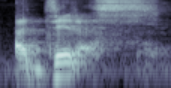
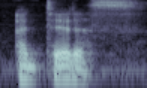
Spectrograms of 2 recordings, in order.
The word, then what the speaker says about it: Adidas: these years the name because it's a German company the Nate that this actually pronounced Adidas Adidas Adidas that's how you print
